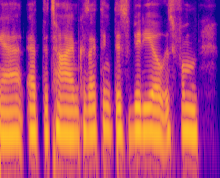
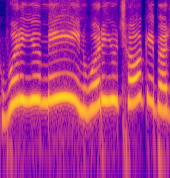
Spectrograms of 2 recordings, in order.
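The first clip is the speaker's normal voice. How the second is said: high mock voice, baffled; mimicking Nesto; 14 semitones higher than usual. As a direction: play the confused husband in a high squeak. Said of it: "when he was like".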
